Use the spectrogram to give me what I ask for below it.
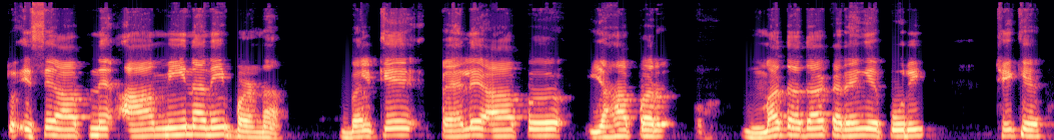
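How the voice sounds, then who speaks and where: A man teaching a tajweed lesson, patiently explaining rules and reciting examples slowly. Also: fairly high pitch.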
